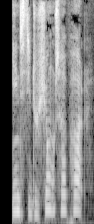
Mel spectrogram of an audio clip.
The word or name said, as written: institutionsophold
